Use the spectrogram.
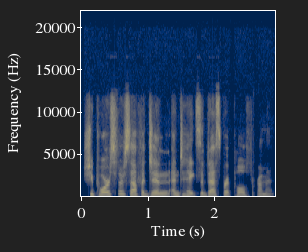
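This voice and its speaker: A woman's voice: medium pitch, expressive, fairly quick, dry recording, clean studio sound, natural voice. A woman narrating scene directions for an audio drama in a scripted storytelling style. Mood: matter-of-fact.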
